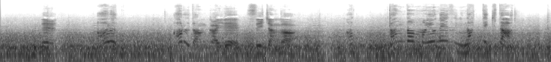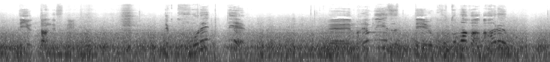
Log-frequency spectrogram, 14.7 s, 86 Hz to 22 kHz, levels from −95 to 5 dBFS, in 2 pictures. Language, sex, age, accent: Japanese, male, 30-49, native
